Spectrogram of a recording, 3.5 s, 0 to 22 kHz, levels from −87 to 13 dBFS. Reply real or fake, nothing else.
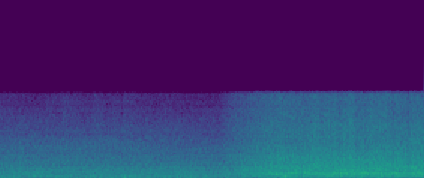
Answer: fake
